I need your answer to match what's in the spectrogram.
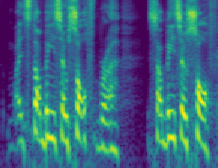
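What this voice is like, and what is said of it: Andrew Tate accent impression. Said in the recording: “Do his accent, come on.”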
